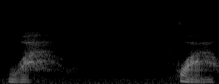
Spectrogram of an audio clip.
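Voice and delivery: soft, low "wow"; hushed awe, retelling his reaction; quiet amazement. Retold or imitated. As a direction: murmur it in wonder. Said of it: "the two of us were really amazed".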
